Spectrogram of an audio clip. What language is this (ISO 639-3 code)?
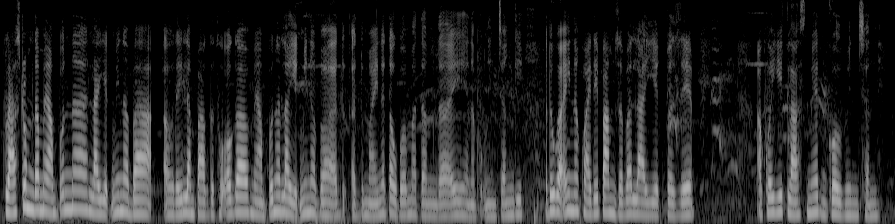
mni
